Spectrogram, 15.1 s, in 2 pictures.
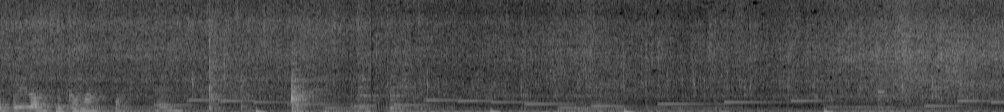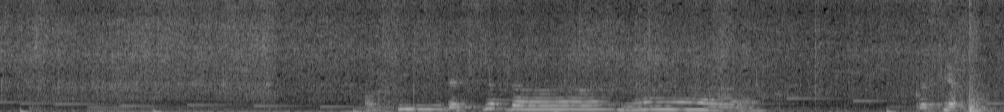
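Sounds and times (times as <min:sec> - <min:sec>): noodles sizzling in a pan: 0:00.0 - 0:15.0
soft melody: 0:00.0 - 0:15.0
utensil knocking against pan: 0:01.6 - 0:03.2.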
